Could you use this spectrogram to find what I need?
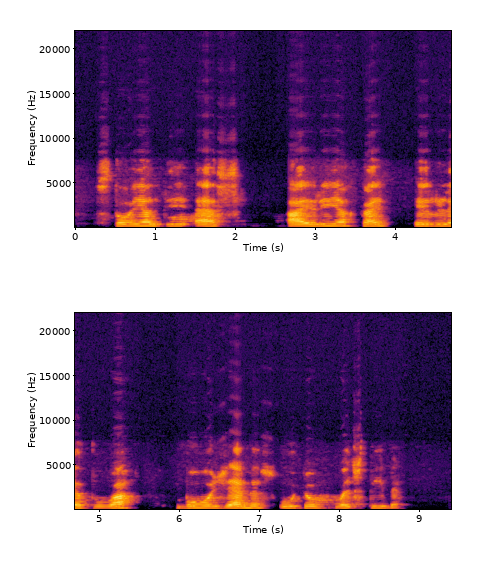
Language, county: Lithuanian, Telšiai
